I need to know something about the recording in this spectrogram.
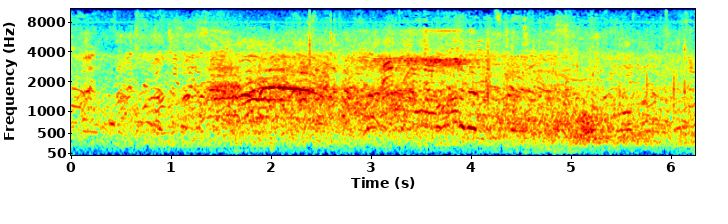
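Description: A crowd cheers more loudly toward the end.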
